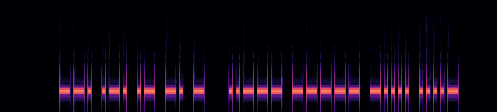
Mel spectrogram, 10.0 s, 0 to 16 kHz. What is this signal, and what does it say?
Morse code, heard as a keyed tone, about 17 wpm, 700 Hz. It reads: GRANT 2064
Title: CWT Exchange 17wpm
